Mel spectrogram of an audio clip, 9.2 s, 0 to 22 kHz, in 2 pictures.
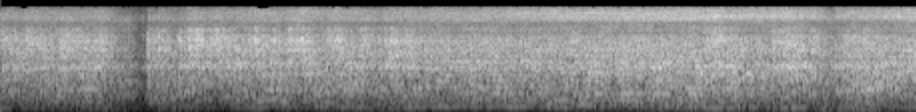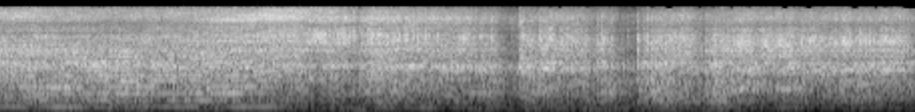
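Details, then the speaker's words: Model railway N2 mainline locomotive running jerkily with intermittent stalling and is hard to start from a dead stop. Wheels and motor cleaned without effect; owner suspects warm motor brushes needing replacement. High buzzy whir that keeps dropping out and picking back up. "the motor brushes i think they're getting a bit warm on this one um because it's rather jerky in motion keep stopping and starting"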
